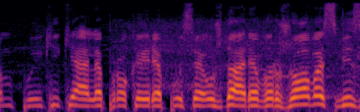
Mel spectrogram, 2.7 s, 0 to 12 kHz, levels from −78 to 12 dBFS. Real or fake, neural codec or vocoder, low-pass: real; none; 10.8 kHz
